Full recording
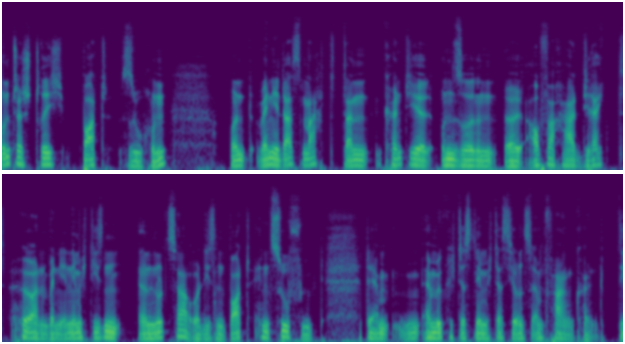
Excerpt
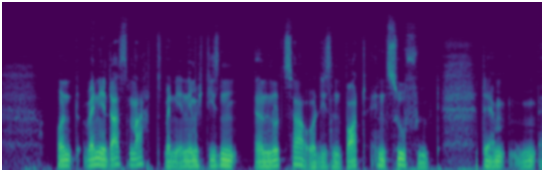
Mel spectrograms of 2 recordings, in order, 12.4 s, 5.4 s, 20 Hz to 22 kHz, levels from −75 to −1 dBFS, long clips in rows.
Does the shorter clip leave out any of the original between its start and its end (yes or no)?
yes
